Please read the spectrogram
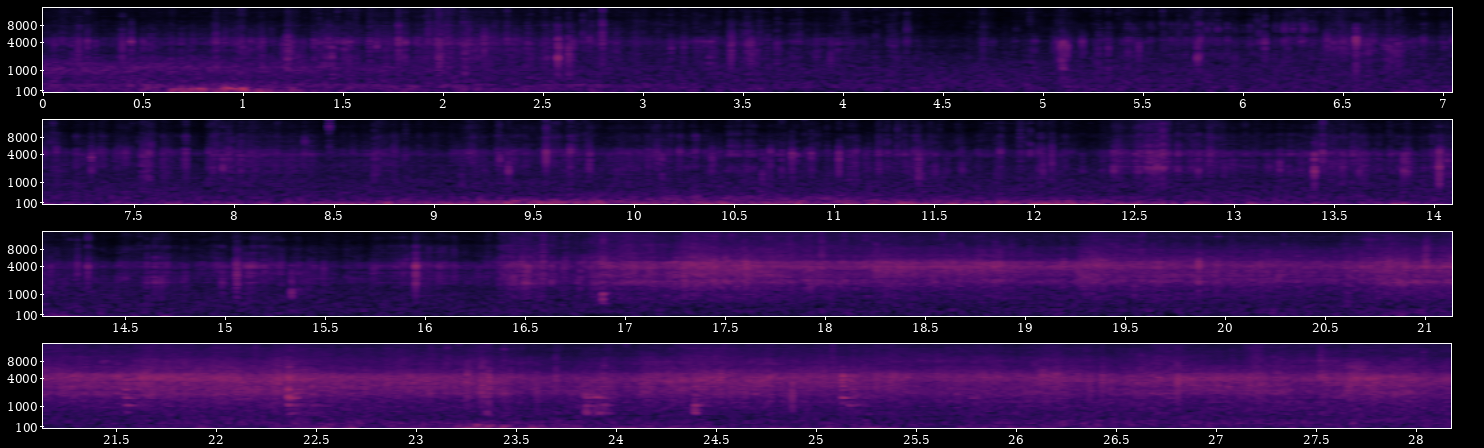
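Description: Keichan (marinated chicken) and cabbage sizzling in a hot Turk iron frying pan over a fire, with scattered crackles. The sizzle grows clearly louder a little past halfway.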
